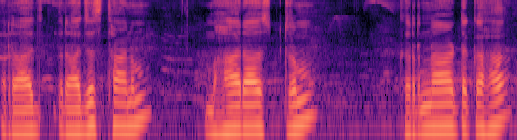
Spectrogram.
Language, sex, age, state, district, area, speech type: Sanskrit, male, 18-30, Karnataka, Haveri, urban, spontaneous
